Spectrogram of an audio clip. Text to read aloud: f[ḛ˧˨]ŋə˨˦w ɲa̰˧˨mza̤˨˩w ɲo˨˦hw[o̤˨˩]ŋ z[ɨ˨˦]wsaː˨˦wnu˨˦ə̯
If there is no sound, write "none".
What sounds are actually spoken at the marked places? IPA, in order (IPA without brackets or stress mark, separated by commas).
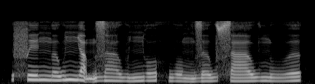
e˧, o˧˩, ə˨˦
